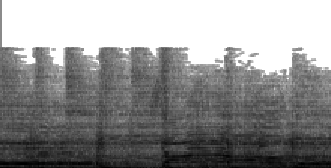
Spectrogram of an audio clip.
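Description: Live band playing a pop song: a woman singing lead, holding and bending a note, over electric guitar, keyboard, bass and drums.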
